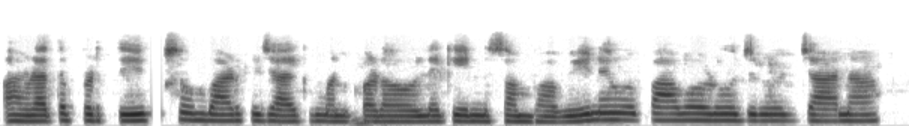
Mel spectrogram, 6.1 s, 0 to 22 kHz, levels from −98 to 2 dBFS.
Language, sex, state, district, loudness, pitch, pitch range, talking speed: Magahi, female, Bihar, Lakhisarai, -25 LUFS, 190 Hz, 175-200 Hz, 180 wpm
